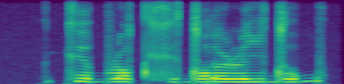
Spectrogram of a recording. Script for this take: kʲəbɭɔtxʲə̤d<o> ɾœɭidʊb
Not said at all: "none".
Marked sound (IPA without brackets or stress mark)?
ɔ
